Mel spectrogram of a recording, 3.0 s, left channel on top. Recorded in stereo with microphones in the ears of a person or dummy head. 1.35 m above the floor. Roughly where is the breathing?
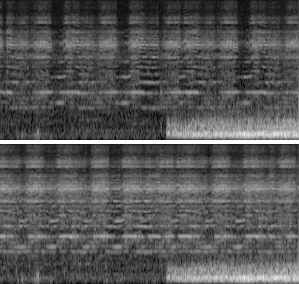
Centre.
